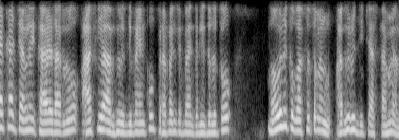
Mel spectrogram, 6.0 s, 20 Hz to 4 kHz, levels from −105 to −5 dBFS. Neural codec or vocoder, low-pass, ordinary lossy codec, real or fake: codec, 16 kHz, 2 kbps, FreqCodec, smaller model; 3.6 kHz; Opus, 24 kbps; fake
